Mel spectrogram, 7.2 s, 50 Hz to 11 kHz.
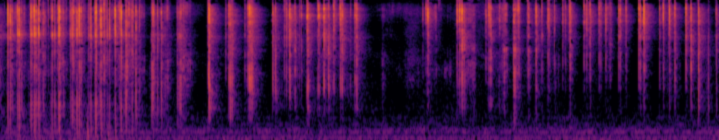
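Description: Long acrylic nails tap and scratch the glass base and sides of a large 3-wick glass candle jar, full of wax and with a printed label, held near the floor. Rapid, bright clicks pile up densely in the first second, then thin into quicker scattered taps. Each tap is short and dry, with almost no ring.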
